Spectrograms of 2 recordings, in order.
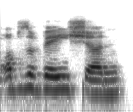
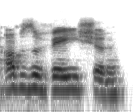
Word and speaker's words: observation: So one of your words earlier was observation. You actually to stress the penultimate syllable. That is the second syllable from the and observe. So mine is not a question, it's an observation.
